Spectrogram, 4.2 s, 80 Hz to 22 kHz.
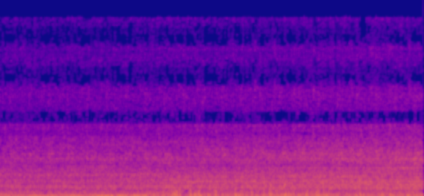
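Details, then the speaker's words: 2010 Ford E250 van after a corroded passenger-side frame ground was replaced with a new body-to-frame ground strap, curing a crank-no-start: engine now starts right up and idles quietly and steadily with no misses or knocks. "Once I connected the two, the truck started right up."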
